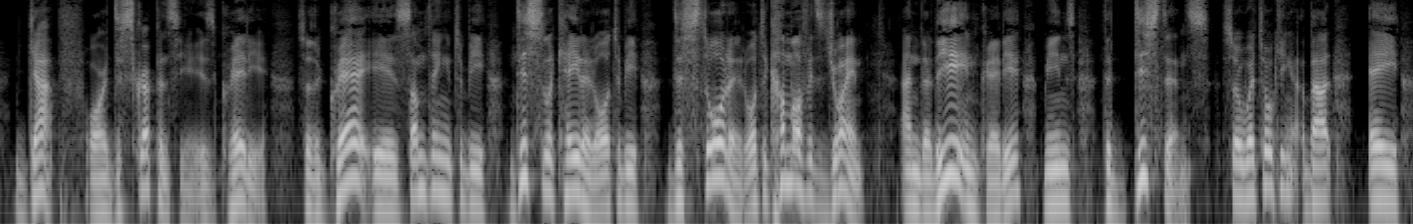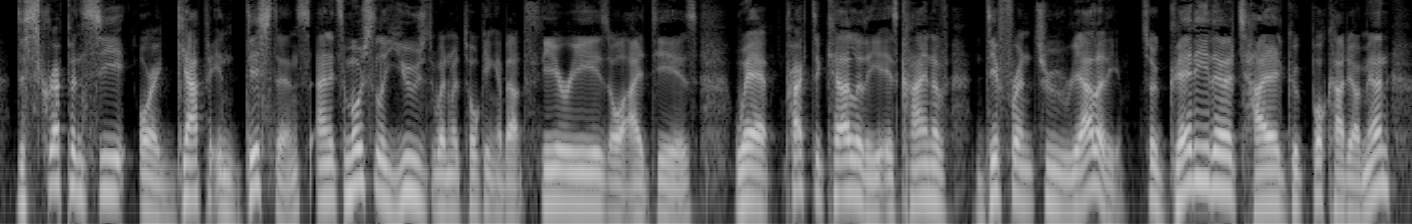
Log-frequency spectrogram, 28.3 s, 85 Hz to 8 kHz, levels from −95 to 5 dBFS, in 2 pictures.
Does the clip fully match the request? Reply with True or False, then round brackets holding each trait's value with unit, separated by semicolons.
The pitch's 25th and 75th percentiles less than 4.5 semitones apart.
False (5.3 semitones)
